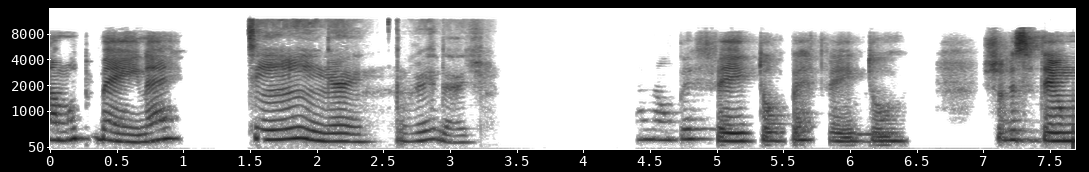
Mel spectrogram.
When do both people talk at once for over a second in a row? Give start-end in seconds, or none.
none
